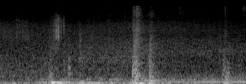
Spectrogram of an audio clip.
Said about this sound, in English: This is the insectary. That humming is from an environmental growth chamber.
